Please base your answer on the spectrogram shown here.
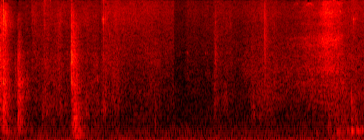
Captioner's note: door clicking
